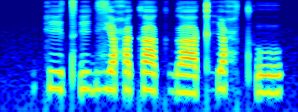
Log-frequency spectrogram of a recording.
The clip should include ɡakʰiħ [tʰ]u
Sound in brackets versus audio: incorrect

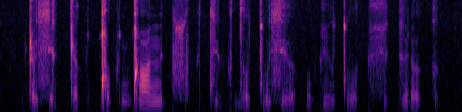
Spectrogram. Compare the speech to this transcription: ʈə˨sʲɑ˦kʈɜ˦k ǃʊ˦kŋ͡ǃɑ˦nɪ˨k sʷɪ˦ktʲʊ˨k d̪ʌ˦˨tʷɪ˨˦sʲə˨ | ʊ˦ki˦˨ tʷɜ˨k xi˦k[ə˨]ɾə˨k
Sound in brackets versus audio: incorrect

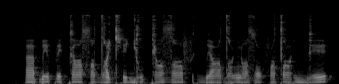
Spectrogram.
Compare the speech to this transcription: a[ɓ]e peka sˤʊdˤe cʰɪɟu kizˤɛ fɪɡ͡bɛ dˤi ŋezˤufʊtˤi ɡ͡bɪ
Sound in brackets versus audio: correct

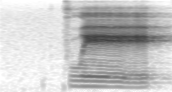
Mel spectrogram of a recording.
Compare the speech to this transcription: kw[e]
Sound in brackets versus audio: correct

